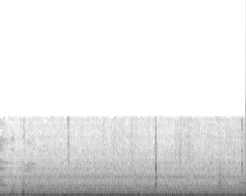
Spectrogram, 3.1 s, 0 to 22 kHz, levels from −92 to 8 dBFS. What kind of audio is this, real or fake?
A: fake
